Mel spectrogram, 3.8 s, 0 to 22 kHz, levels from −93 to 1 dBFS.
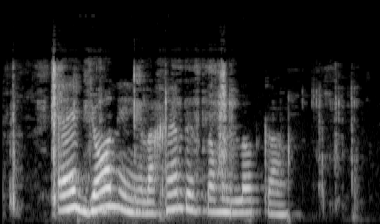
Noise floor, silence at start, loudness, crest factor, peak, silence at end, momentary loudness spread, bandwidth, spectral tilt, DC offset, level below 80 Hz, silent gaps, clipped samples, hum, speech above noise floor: -47 dBFS; 0.1 s; -19 LUFS; 20 dB; 0 dBFS; 0.9 s; 18 LU; 7.8 kHz; -3.5 dB/octave; under 0.1%; -68 dBFS; none; under 0.1%; none; 28 dB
